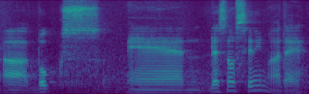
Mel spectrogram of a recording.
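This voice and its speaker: A man in his late thirties with a Malaysian accent, speaking haltingly and pausing often in a conversational interview as the guest. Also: low voice, sing-song, bright, forceful tone, slight background noise. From Malaysia, east coast. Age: late 30s.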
